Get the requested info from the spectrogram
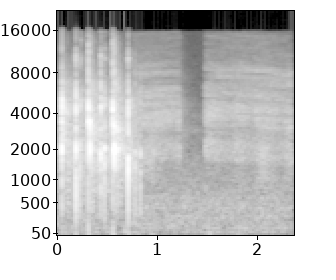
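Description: Aerosol can of spray lacquer rattling as it is shaken, then spraying: a steady hiss from about a second in, stopping briefly twice between passes.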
